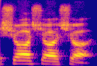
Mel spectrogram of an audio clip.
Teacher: Bengalis will pronounce it all with the sha sound, and they'll say shaw, shaw, shaw.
